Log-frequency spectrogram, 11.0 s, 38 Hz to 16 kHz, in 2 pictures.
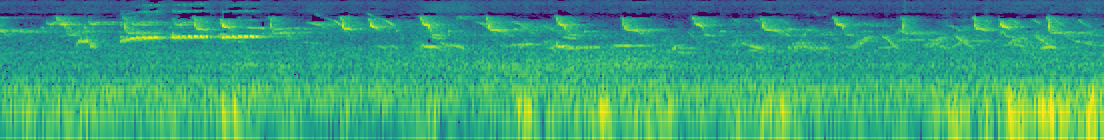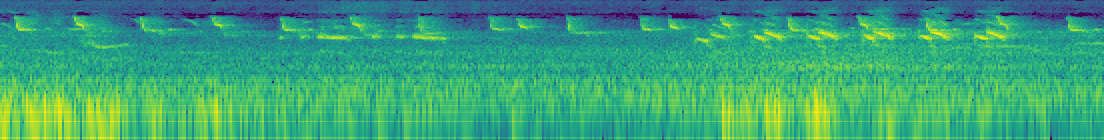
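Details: Song thrush in song at Weston village, 30 April 2023, delivering rapid series of short, sharp high notes repeated in runs, with brief pauses between phrases; constant low rumbling noise underneath.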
